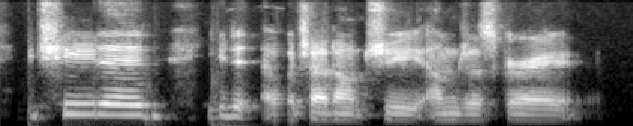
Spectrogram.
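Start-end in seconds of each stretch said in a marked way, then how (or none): 0.2-1.3 put-on yelled child's voice, high. Retelling how a kid at the guardrail yelled: imitating a kid yelling. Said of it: "he's just yelling at me".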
